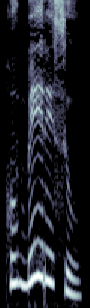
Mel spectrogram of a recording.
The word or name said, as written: ಹುಬ್ಬೇರಿಸು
